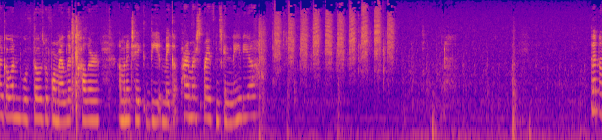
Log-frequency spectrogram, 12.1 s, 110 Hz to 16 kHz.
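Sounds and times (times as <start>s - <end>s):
spray bottle hissing sprays: 5.4s - 8.0s.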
